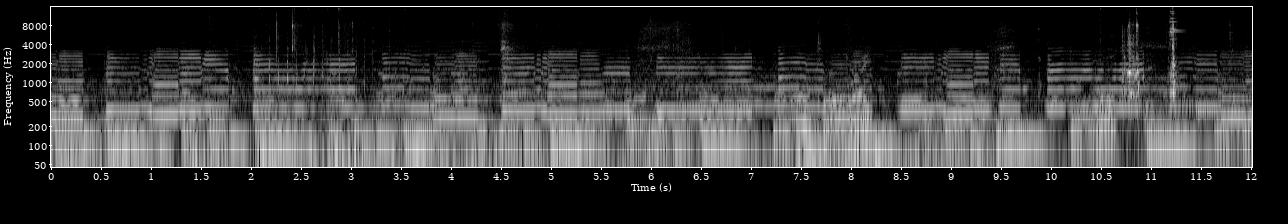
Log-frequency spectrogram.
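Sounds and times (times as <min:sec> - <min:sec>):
jazzy instrumental music: 0:00.0 - 0:12.0.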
